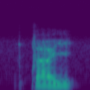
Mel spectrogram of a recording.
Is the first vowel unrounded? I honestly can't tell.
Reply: yes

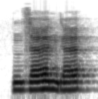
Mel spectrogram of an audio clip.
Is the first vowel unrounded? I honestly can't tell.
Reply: yes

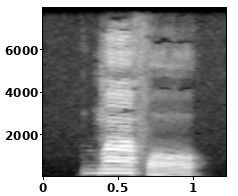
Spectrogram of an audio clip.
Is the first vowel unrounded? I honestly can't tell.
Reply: yes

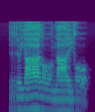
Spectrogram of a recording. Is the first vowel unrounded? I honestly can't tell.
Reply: no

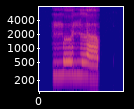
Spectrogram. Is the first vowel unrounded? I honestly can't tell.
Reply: no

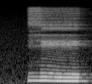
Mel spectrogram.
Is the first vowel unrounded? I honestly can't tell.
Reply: yes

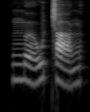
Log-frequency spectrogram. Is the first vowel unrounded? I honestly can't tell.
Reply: yes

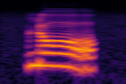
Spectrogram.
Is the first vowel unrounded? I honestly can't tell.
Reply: no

